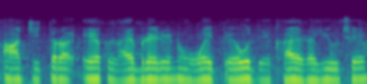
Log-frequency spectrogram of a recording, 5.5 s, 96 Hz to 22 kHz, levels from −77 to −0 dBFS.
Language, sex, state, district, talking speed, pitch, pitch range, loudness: Gujarati, male, Gujarat, Gandhinagar, 110 wpm, 130 Hz, 125-135 Hz, -17 LUFS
